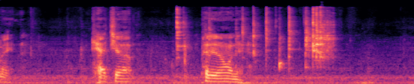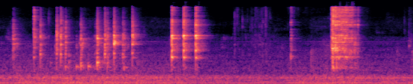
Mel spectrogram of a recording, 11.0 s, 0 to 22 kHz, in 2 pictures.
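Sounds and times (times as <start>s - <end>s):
spoon clinking against a pot: 5.6s - 8.4s
spoon clattering: 5.7s - 8.3s.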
